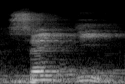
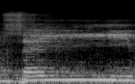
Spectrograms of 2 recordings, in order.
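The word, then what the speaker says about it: سيئة: Nah, ee suaranya sayyi. Nah, jadi bukan dipanjangkan, bukan sayi, bukan tapi sayyi.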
